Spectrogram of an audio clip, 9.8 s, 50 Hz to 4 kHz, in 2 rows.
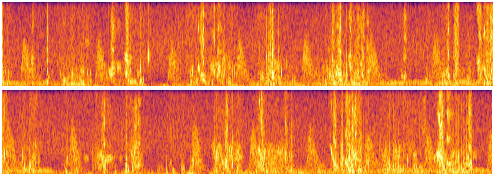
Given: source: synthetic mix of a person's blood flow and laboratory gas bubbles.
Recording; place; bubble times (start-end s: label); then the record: Doppler ultrasound of blood flow; subclavian vein
0.00-0.11 s: bubbles
0.28-0.35 s: bubbles
0.42-0.52 s: bubbles
0.55-0.92 s: bubbles
1.06-1.51 s: bubbles
1.83-2.37 s: bubbles
2.55-2.98 s: bubbles
3.13-3.72 s: bubbles
3.99-4.08 s: bubbles
4.21-5.01 s: bubbles
5.07-5.32 s: bubbles
5.49-6.32 s: bubbles
6.58-6.67 s: bubbles
6.70-6.75 s: bubbles
6.79-6.86 s: bubbles
7.00-7.33 s: bubbles
7.45-7.89 s: bubbles
8.06-8.13 s: bubbles
8.17-8.62 s: bubbles
8.64-9.17 s: bubbles
9.21-9.69 s: bubbles
From the record:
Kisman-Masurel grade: 343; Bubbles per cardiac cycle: rolling drumbeat, 9 or more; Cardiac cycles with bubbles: 100%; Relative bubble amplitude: loud (0.450 to 0.775); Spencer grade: 3 (all of the cardiac periods contain showers or single bubble signals, but not dominating or overriding the cardiac motion signals); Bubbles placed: anywhere in the cardiac cycle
